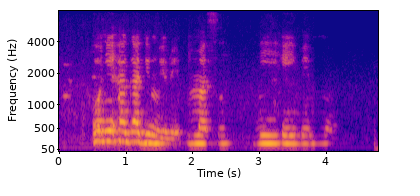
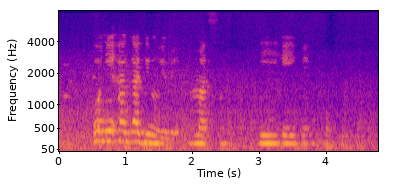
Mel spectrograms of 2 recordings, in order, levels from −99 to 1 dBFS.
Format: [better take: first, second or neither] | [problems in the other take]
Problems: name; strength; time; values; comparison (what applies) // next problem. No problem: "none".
first | background sound (Thunder / Rain); 11 dB below the speech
